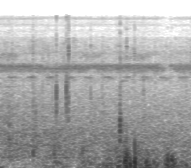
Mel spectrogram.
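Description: Light clicks and low knocks of hands working a copper coil on a wooden winding jig as the magnet wire is cut with a razor blade, with the handling heaviest in the second half. A steady high cricket chirr runs underneath.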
